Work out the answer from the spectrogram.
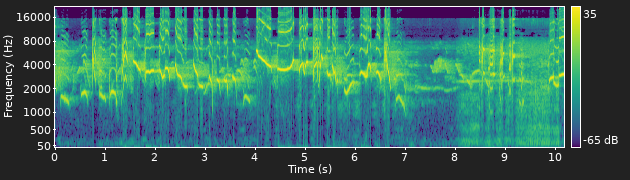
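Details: Oriental magpie-robin song used as a lure for untrained birds to answer: long, dense run of fast whistles, slurs and chattering notes, ending with a burst of noisy rustle and a lower sustained whistle.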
